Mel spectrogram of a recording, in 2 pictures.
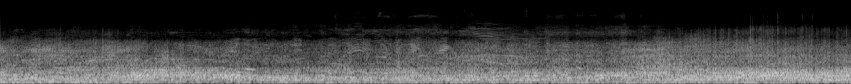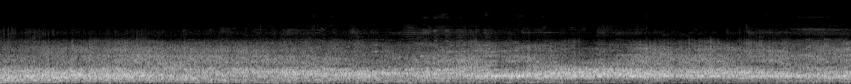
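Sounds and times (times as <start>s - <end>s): jet roar overhead: 0.0s - 17.0s.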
